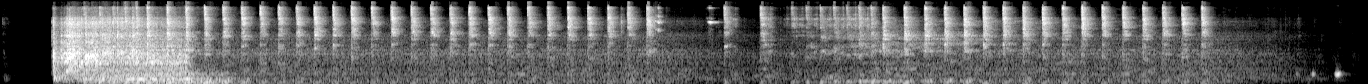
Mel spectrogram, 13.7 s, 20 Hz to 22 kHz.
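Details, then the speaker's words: John Deere Z425 zero-turn with twin-cylinder Briggs engine, not choked: slow, lumpy chuffing like an antique tractor, sagging then stalling, seemingly running on one cylinder. Rough running; dies on choke, stuck carburetor float suspected. "hey this thing sounds like an antique tractor when it's running and I got the throttle all the way down it's not even the choke position"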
